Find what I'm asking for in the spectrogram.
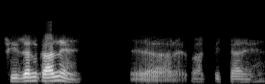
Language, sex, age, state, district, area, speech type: Sindhi, male, 60+, Maharashtra, Mumbai City, urban, conversation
